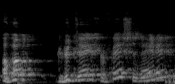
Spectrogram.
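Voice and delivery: hammed-up, cartoon-like delivery. The game master voices a passing character greeting the players, in a Goofy voice. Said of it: "It's Goofy".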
